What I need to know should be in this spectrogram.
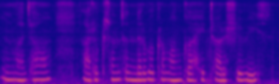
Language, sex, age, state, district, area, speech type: Marathi, female, 18-30, Maharashtra, Satara, urban, spontaneous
